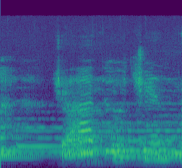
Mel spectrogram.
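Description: Slow Indonesian pop ballad music: a wavering lead melody over held chords, with a new phrase starting just under a second in.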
